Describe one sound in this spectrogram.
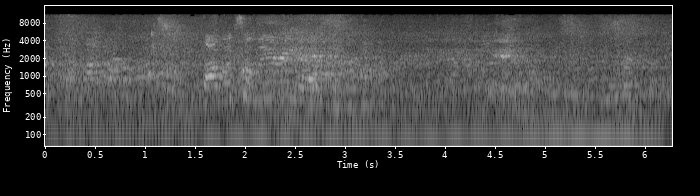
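A crowd of shoppers murmurs and chatters in a large echoing hall.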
